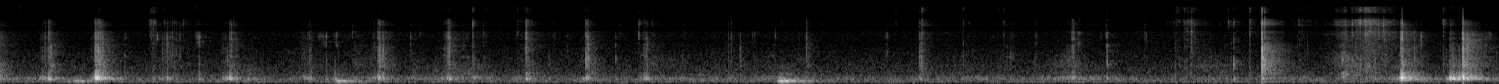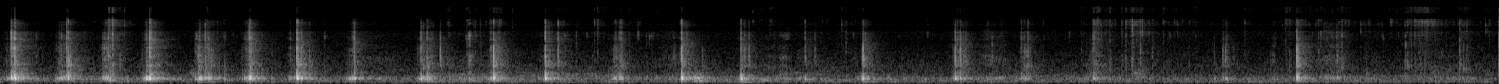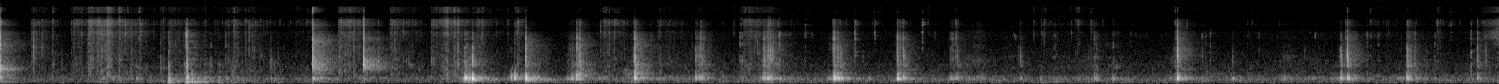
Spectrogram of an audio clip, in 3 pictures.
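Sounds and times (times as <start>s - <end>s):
dry crisp crunching: 11.7s - 14.5s, 24.9s - 38.8s, 43.4s - 44.9s.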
